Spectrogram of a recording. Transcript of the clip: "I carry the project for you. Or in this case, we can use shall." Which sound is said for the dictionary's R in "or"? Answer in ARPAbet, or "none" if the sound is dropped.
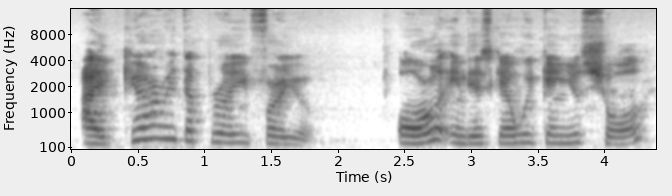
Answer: L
